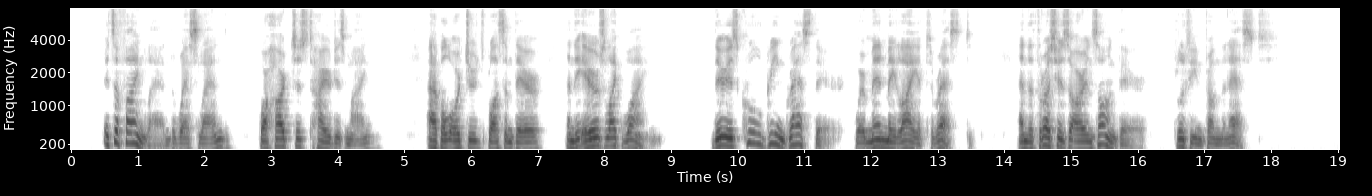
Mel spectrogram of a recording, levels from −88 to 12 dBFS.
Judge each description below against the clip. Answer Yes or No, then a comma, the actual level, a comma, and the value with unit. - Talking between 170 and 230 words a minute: No, average, 140 wpm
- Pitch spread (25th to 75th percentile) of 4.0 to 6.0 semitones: Yes, average, 5.2 semitones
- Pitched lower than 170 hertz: Yes, low, 135 Hz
